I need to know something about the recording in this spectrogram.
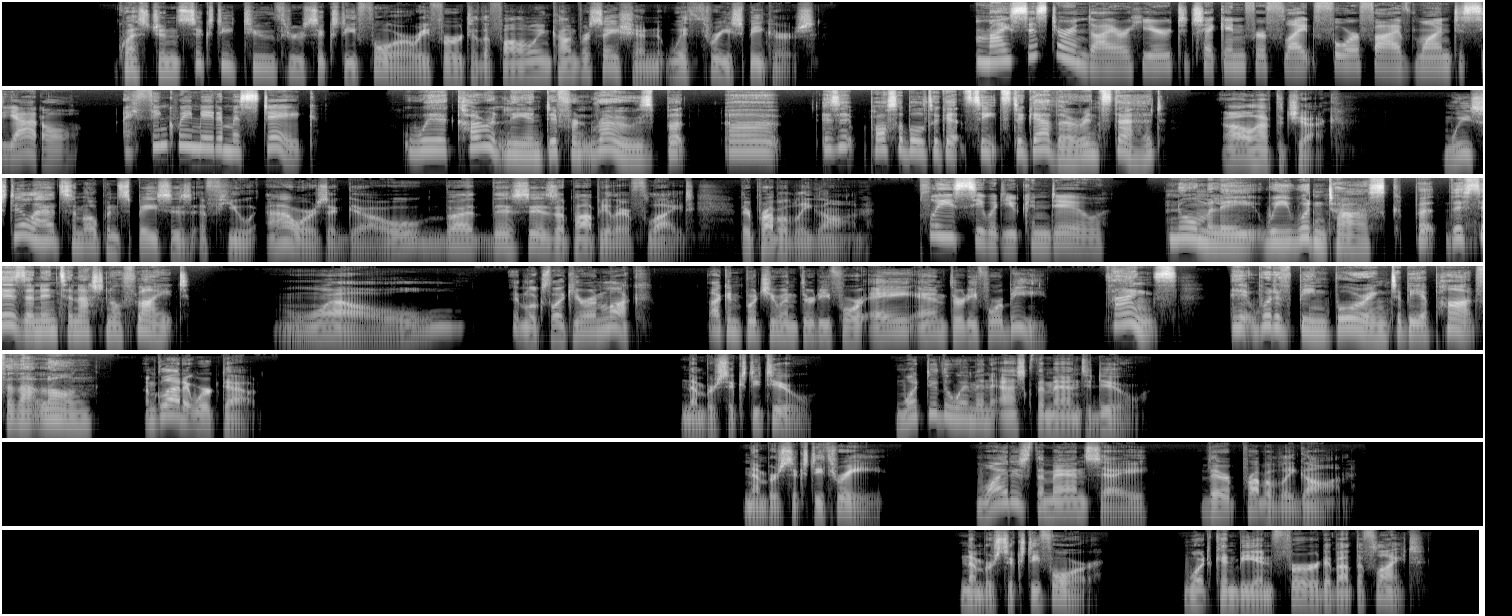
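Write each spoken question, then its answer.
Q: What do the women ask the man to do?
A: Give them seats together

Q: Why does the man say, "They're probably gone"?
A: The open seats were likely taken because the flight is popular

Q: What can be inferred about the flight?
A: It is a long international flight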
